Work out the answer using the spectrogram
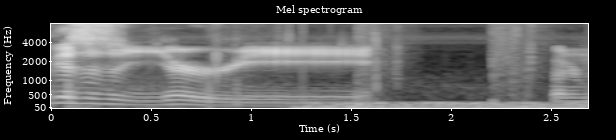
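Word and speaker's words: Yurei: how yuri is pronounced it's actually pronounced you die i think because the japanese pronounce the r part of yuri as you die which i understand that if you're completely correct you want to pronounce it that way but because we are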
